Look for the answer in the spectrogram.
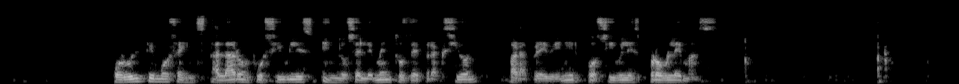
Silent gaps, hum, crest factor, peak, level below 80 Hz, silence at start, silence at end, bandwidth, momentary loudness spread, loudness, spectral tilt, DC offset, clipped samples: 7.34-7.41 s, 7.83-7.96 s, 8.57-8.76 s; none; 20 dB; -8 dBFS; -74 dBFS; 1.15 s; 0.7 s; 10.5 kHz; 15 LU; -26 LUFS; -3.5 dB/octave; under 0.1%; under 0.1%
